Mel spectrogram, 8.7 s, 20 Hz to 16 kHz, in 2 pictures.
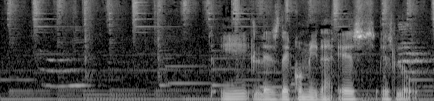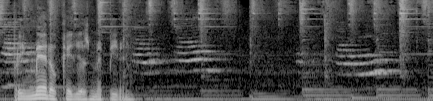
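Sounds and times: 
cat meowing to be fed: 0.4 - 0.9, 4.0 - 5.0, 5.6 - 6.7, 7.3 - 8.6
speech: 2.2 - 5.8.

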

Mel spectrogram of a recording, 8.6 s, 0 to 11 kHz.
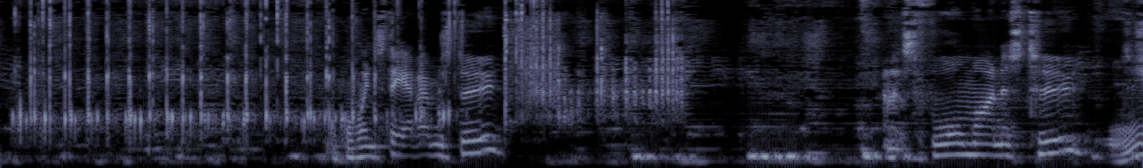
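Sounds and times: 
dice rolled to predict a football score clattering across a hard surface: 0.2 - 5.2
speech: 2.6 - 3.9, 6.7 - 8.5.

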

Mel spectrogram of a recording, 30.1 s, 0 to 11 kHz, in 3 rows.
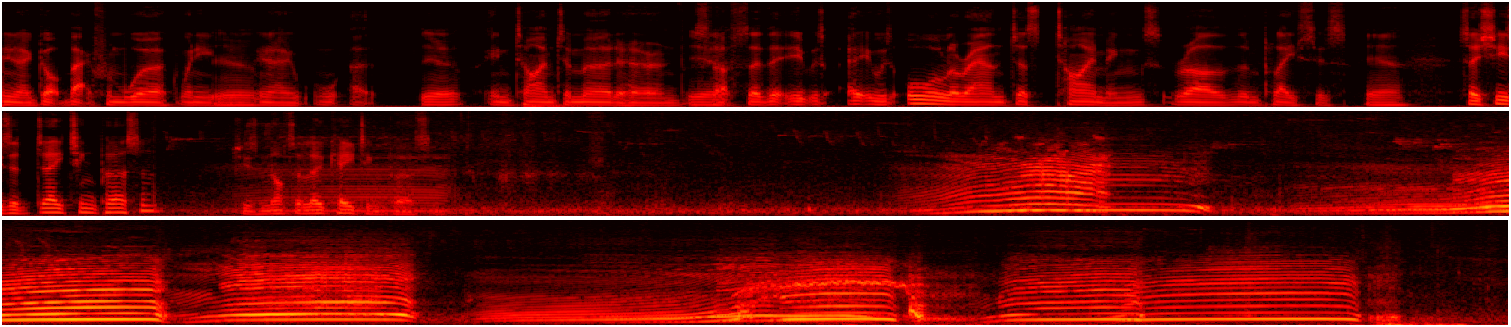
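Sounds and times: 
speech: 0.0 - 13.3
cattle mooing: 11.6 - 13.2, 16.0 - 29.4.

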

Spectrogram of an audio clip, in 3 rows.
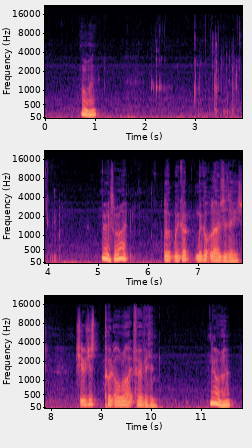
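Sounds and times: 
speech: 0.7 - 1.1, 5.1 - 5.7, 6.3 - 10.2, 11.2 - 11.7
lip smacks: 2.0 - 4.4
person sipping and tasting pink wine: 2.1 - 4.3.

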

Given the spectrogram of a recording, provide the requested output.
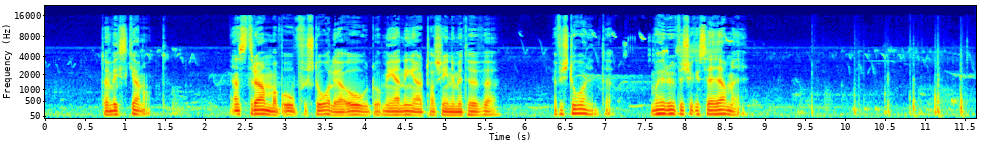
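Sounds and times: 
faint birdsong: 0.0 - 11.6
speech: 0.7 - 1.6, 2.3 - 5.8, 6.4 - 8.9
slow footsteps crunching over rough ground: 9.3 - 11.6.

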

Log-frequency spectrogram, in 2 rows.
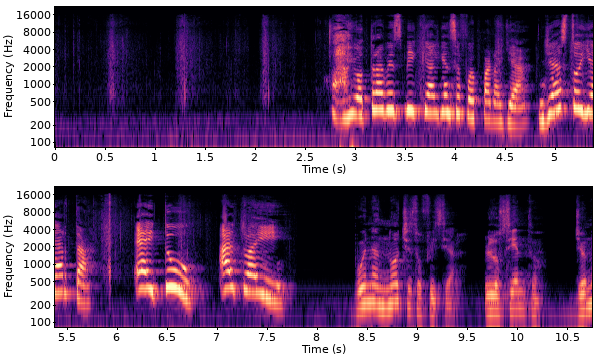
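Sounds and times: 
soft footsteps of someone approaching: 0.0 - 7.8
speech: 2.9 - 7.8, 8.4 - 10.7.

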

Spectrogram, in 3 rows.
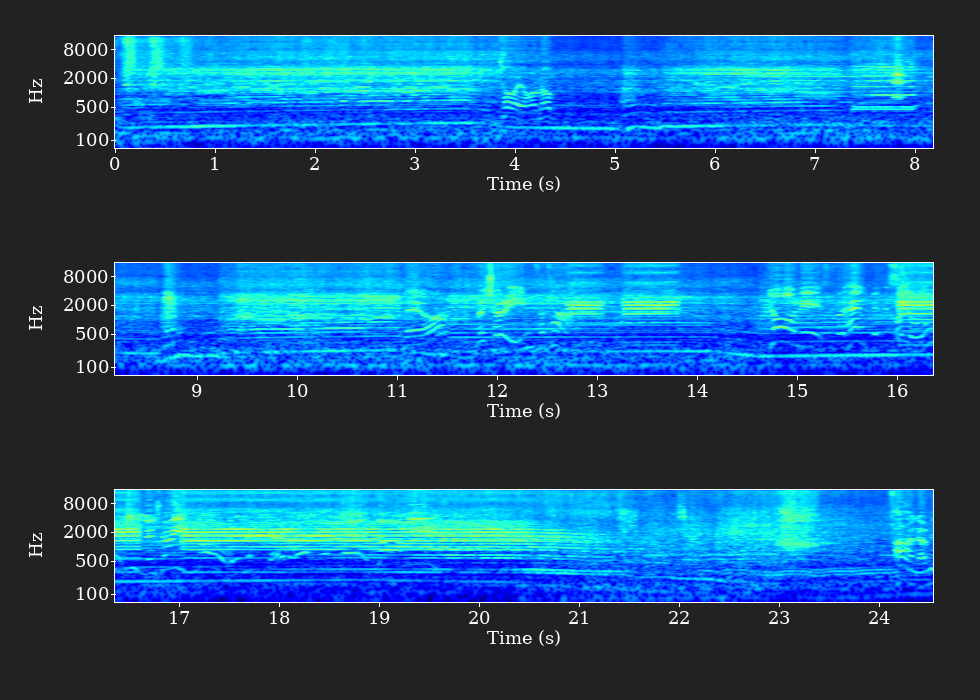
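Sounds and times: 
car engine roaring in a car chase: 0.0 - 24.5
car horn blaring: 6.8 - 8.2, 12.5 - 14.0, 15.9 - 21.2
voices: 10.8 - 22.4.

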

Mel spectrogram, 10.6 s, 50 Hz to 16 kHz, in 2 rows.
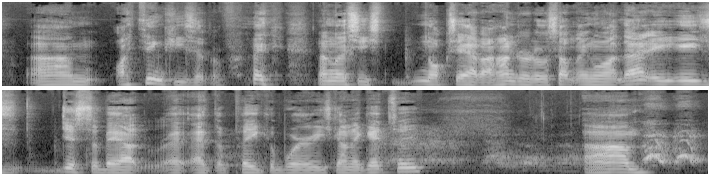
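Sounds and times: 
speech: 0.2 - 8.6, 9.6 - 10.3
dog barking and yelping excitedly: 8.1 - 10.5.

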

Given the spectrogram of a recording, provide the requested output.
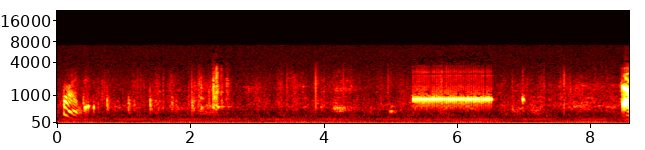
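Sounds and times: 
telephone in the back of a store ringing as a call is placed: 5.3 - 6.6.

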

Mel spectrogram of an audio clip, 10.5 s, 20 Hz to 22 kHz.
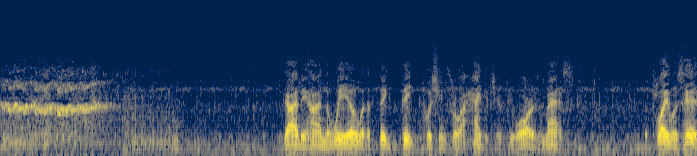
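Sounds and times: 
car tires screeching while skidding to a stop: 0.0 - 2.8
road noise: 0.0 - 8.4
speech: 4.2 - 8.7, 9.6 - 10.4.

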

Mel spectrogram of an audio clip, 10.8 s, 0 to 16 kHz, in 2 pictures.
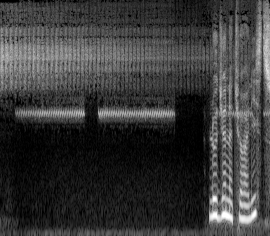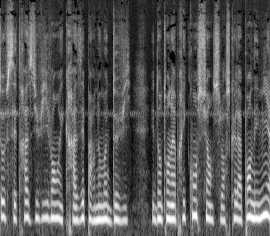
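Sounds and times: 
dense continuous hiss of other insects: 0.0 - 4.2
Italian crickets trilling: 0.0 - 10.7
speech: 4.2 - 10.7.

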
